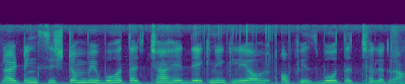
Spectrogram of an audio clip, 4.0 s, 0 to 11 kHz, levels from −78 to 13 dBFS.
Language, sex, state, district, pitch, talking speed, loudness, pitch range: Hindi, female, Odisha, Malkangiri, 245 Hz, 220 wpm, -16 LUFS, 235-260 Hz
